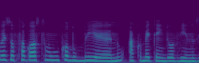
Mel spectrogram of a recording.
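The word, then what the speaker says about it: Oesophagostomum: nós temos ainda o esôfago samu o esôfago samu embora nome seja escrito com o né a gente não pronuncia como ele vem do latim a pronúncia é esofagosto bom o esofagosto molho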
